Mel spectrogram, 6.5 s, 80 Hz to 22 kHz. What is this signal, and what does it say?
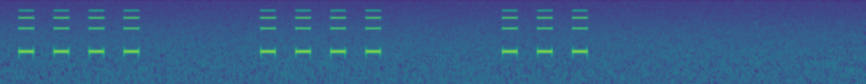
Beep code, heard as beeps from a small speaker, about 1850 Hz. 4-4-3. In Phoenix BIOS tables: maths coprocessor failure.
